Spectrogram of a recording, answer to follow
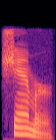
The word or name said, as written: shammer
